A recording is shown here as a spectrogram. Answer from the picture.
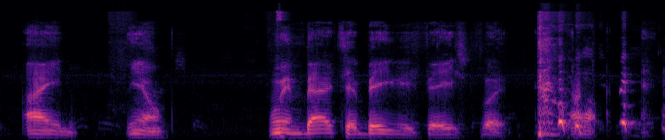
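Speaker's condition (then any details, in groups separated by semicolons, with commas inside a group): Lou Gehrig's disease (ALS)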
